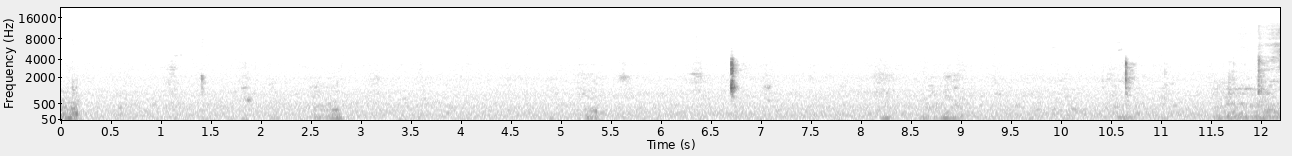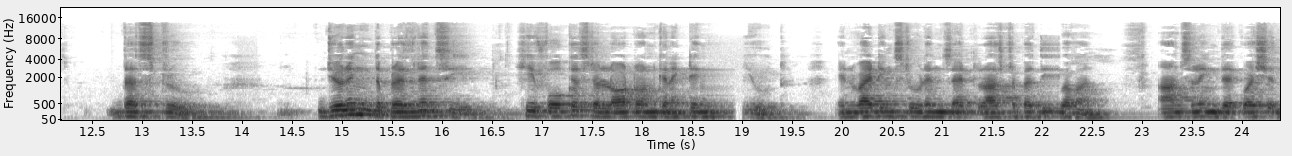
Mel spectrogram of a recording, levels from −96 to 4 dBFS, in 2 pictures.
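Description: Smeared, phasey patches at 13.96 s, at 18.66 s just after "a lot on connecting" (the longest, about 0.5 s), and at 22.02 s are AAC frame loss with concealment, where the decoder refilled missing frames from the last good spectrum.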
